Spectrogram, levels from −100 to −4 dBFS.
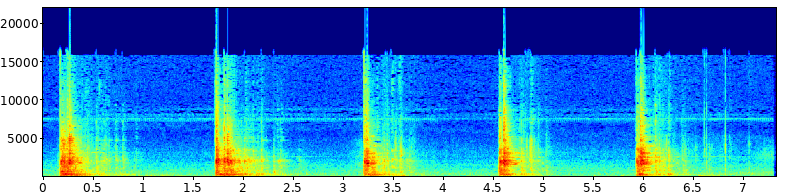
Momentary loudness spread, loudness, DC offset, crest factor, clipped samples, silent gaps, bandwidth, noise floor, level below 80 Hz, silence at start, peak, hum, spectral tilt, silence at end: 22 LU; -15 LUFS; under 0.1%; 20 dB; under 0.1%; none; 17 kHz; -48 dBFS; -46 dBFS; 0.15 s; 0 dBFS; none; -3 dB/octave; 1 s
